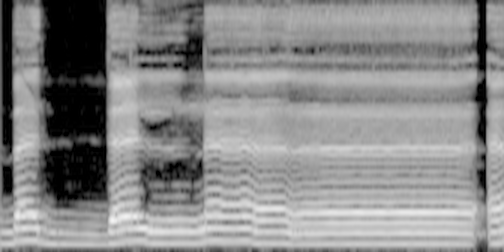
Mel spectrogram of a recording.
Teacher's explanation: وَإِذَا شِئْنَا بَدَّلْنَا أَمْثَالَهُمْ، با کو دال سے ملائیں گے اس لیے کہ دال پر تشدید ہے، تشدید ہونے کی وجہ سے تھوڑا سا ٹھہراؤ رکھیں گے اور دال کو آگے لام ساکن سے ملائیں گے۔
